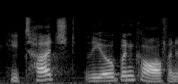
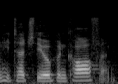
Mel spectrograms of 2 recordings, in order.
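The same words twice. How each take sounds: First: Touched lifted and leaned on; stress on touched. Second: Coffin stressed with a rising end. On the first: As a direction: press the word touched, let coffin fall. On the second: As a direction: land on coffin and lift it like a question. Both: Shown as a demonstration. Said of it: "It doesn't say he touched the man".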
